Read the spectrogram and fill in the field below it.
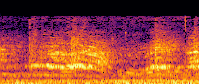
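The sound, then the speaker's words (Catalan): A crowd of protesters shouting together, a loud continuous roar of many raised voices with rising bursts of chanting, no single voice standing out. “Escoltem en aquest cas crits en contra”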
